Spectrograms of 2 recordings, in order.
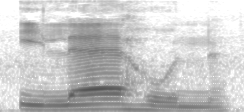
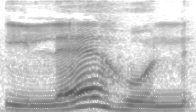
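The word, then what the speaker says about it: إله: How is the word ilahun pronounced? It is ilahun in reading or ilah in speaking, and means a god or deity.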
